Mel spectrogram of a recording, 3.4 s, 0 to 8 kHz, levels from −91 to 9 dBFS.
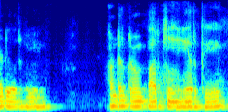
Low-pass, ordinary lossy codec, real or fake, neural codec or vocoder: none; none; fake; codec, 16 kHz, 2 kbps, FreqCodec, larger model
